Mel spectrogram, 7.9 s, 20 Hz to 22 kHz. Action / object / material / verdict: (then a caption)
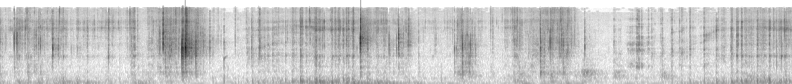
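scrape / bar of soap / soap / none. A solid, hand-sized, green-and-white striped bar of dry soap is carved and scraped with a utility knife blade. Quiet, crisp, bright scraping and crunchy cuts come in short bursts, with the sharpest cuts near 2 and 3.5 seconds.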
